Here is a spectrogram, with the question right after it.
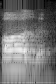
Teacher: دال ساکن ہے، دال قلقلہ، ڈبل ساؤنڈ آئے گا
